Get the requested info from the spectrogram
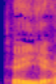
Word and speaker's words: TUI: TUI.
